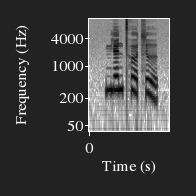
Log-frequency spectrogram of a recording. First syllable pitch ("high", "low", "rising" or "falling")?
high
